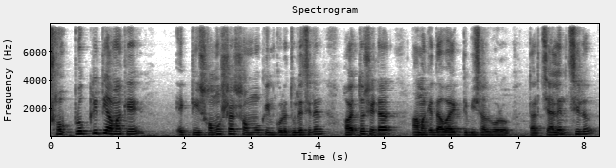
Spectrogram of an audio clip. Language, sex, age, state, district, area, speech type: Bengali, male, 18-30, West Bengal, Paschim Bardhaman, urban, spontaneous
